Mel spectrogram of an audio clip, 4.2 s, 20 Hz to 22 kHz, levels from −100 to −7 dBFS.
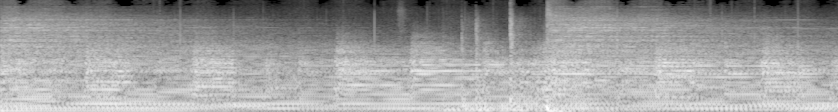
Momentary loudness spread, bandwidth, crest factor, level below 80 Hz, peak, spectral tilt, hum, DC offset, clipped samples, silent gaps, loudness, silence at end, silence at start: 4 LU; over 20 kHz; 14 dB; -30 dBFS; 0 dBFS; -4 dB/octave; none; under 0.1%; under 0.1%; none; -13 LUFS; 0 s; 0 s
